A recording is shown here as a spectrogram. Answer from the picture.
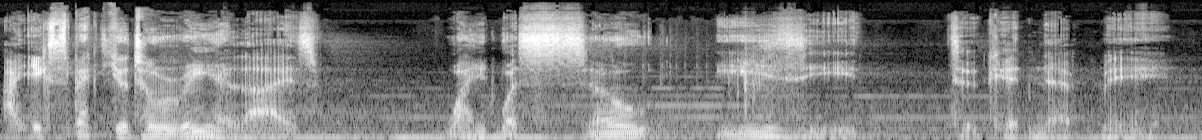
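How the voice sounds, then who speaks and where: Clear background noise sits under a man's very deep, low put-on character voice, delivered at a fairly slow pace with long, frequent pauses. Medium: machinima. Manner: smug, sardonic.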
